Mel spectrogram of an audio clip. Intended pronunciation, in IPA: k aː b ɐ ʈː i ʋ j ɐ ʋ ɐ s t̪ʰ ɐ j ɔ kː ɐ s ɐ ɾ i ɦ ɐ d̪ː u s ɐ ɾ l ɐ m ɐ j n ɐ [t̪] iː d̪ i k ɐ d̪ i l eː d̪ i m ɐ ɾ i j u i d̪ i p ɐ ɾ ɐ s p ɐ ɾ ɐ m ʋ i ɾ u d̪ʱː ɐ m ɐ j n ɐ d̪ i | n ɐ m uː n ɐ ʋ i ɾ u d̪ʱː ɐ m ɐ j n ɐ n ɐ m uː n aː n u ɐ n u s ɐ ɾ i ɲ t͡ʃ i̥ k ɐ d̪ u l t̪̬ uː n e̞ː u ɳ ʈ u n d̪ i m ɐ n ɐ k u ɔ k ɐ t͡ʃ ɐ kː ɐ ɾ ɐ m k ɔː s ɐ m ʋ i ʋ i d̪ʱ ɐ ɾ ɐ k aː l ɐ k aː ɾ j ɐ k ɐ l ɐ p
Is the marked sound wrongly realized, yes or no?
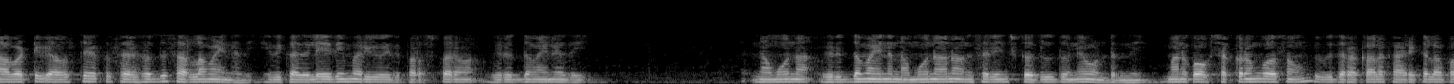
yes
